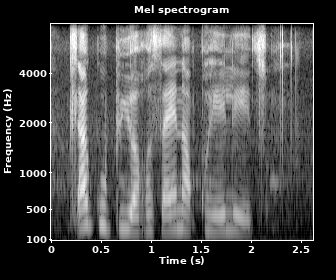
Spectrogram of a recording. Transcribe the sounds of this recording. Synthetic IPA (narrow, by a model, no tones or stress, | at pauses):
t͡ɬʼakʼupʼiwaχʊsaɪnaq͡χʰʊeleːt͡sʼɔ̥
